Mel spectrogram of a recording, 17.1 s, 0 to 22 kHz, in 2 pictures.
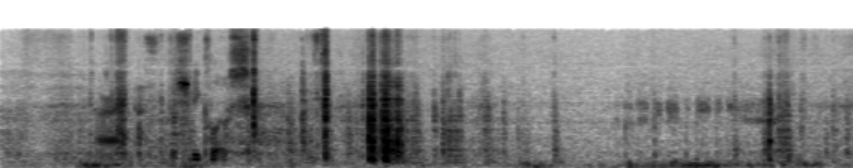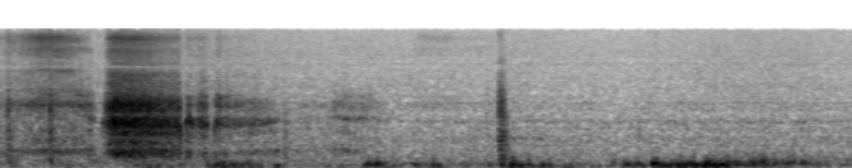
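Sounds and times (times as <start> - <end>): person breathing: 2.4 - 3.0, 7.4 - 12.4.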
